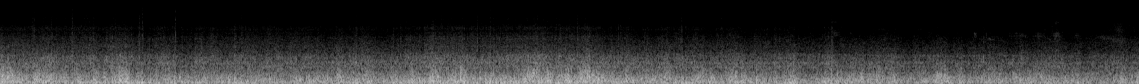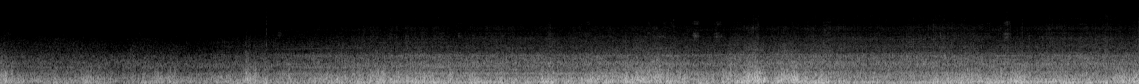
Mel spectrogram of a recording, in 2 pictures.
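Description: A motorcycle engine hums steadily, rising and falling as the rider speeds up and slows.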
